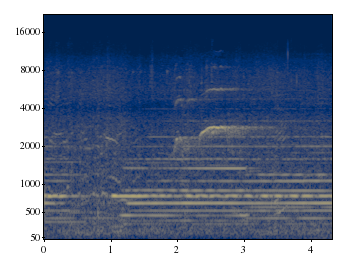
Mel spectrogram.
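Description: Symphonic wind band playing full sustained chords. The sound dips briefly, a new loud chord comes in about a second in, and a high line slides upward above it about two seconds in.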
